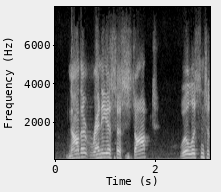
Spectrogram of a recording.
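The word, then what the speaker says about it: Rheneas: I pronounced it Renee instead of Renius.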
